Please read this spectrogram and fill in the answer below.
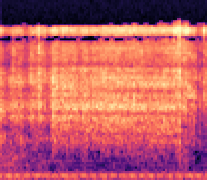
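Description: Near silence: faint room hum with light paper handling as hands press glued paper flat, and one small tick near the end.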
